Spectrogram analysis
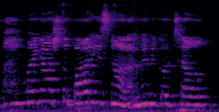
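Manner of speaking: high, hushed gasp of discovery; acted alarm. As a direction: voice Mary's shock, high and soft. Mary finds the empty tomb.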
